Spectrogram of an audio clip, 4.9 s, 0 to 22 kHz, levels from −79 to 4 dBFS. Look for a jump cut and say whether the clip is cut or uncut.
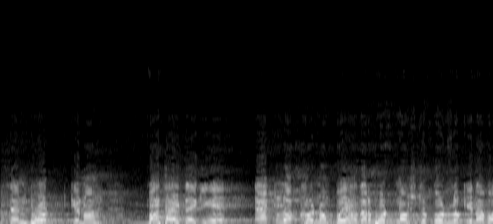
uncut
